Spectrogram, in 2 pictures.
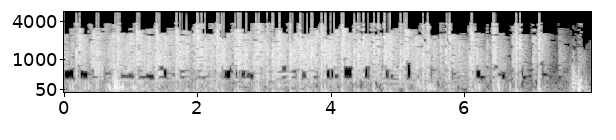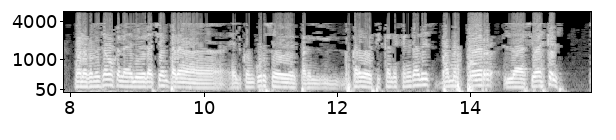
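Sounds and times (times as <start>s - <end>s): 
audience applause: 0.0s - 7.6s
speech: 8.1s - 15.8s.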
